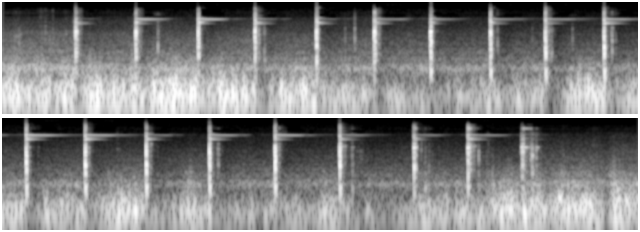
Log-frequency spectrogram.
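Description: A hammer strikes a steel chisel held against rock in steady, even blows, about three a second, each with a high metallic ring. The blows stop shortly before the end.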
